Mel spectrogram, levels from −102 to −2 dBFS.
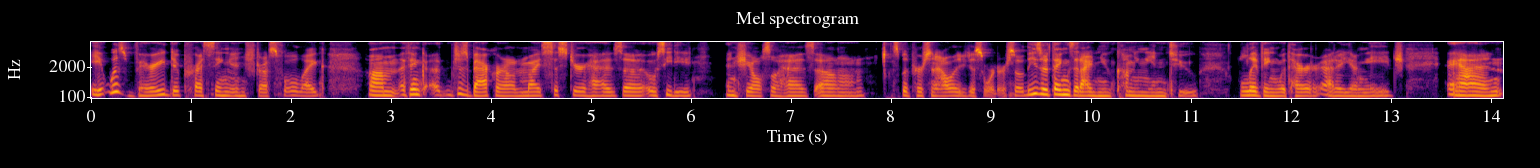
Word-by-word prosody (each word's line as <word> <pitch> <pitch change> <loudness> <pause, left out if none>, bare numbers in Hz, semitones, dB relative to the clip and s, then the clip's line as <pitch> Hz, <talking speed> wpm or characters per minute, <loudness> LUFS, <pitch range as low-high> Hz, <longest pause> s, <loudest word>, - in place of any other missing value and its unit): it 245 +2 -1
was 380 -3 +2
very 195 +7 -1
depressing 215 -2 -2
and 190 0 -8
stressful, 185 +4 -1
like, 190 +1 -5 0.4
um, 210 -2 +2
I 240 - -3
think, 260 0 +3
uh, 225 - -5
just 245 -3 -2
background, 190 -2 0
my 195 +1 -1
sister 205 0 +4
has 190 0 -4
OCD 200 0 0 0.4
and 215 -3 -4
she 200 - +2
also 185 +2 -1
has, 185 0 -4
um, 190 0 -5 0.3
split 210 -4 0
personality 190 0 -1
disorder. 180 -2 +4
So 200 -1 +5
these 280 +3 +3
are 260 - +8
things 250 -2 +6
that 210 -2 +4
I 195 0 +5
knew 185 -1 -5
coming 190 -1 -5
into 180 +2 -6 0.4
living 205 -3 +2
with 180 - -4
her 190 0 -3
at 195 - -2
a 185 - -3
young 180 -1 -6
age, 190 +1 -3 0.4
and 210 -4 +3
195 Hz, 180 wpm, -27 LUFS, 185-215 Hz, 0.4 s, are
